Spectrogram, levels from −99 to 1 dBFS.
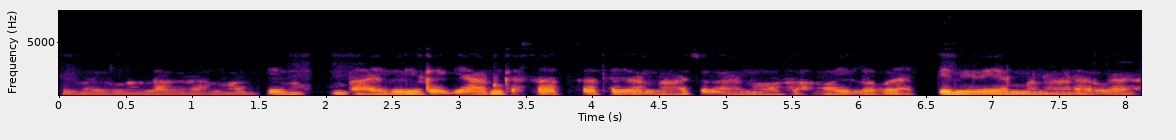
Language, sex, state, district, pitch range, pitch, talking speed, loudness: Magahi, male, Bihar, Lakhisarai, 125-130 Hz, 130 Hz, 80 wpm, -26 LUFS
